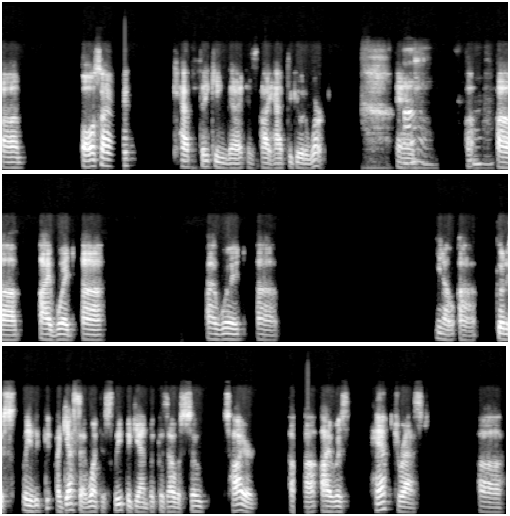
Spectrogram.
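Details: Adult man with aphasia after an ischemic stroke that occurred together with a heart attack about five and a half years earlier; still has trouble with names and word tenses.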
